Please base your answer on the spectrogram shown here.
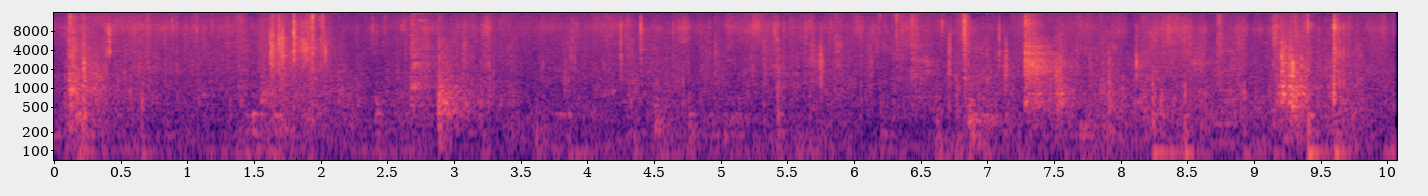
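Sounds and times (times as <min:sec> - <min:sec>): rustling of people moving: 0:00.0 - 0:10.0.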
